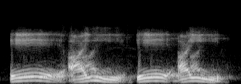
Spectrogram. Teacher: एकार है और ऐकार है, इसका कंठ और तालु दोनों से उच्चारण होता है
